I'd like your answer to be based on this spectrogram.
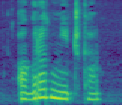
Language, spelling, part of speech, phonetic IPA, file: Polish, ogrodniczka, noun, [ˌɔɡrɔdʲˈɲit͡ʃka], LL-Q809 (pol)-ogrodniczka.wav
